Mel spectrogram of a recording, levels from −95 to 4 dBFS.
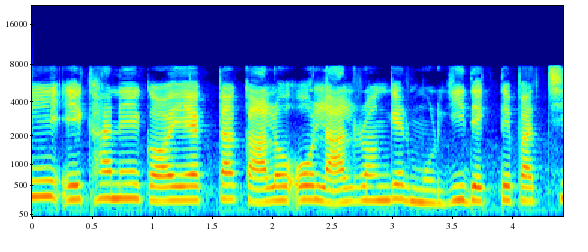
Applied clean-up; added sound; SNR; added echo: none; none; none; none.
